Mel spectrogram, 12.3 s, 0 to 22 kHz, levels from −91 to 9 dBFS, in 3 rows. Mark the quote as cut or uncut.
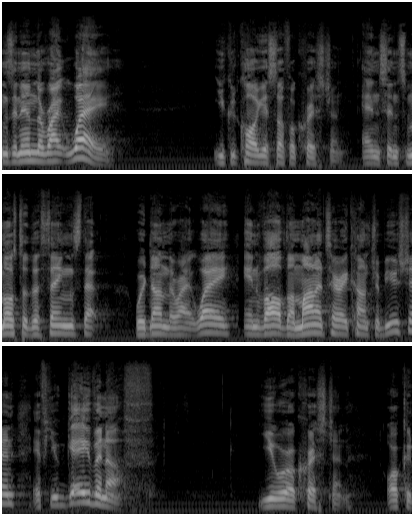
cut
